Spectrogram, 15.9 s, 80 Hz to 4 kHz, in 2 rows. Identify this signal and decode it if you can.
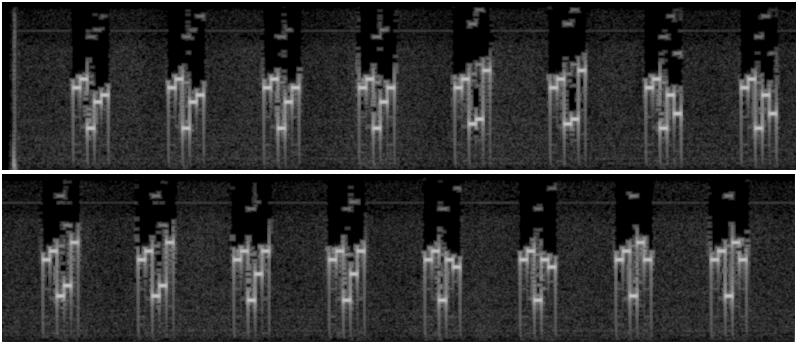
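Five-tone selective call (ZVEI), heard as quick runs of five tones, tones of about 70 ms. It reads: 89167 89167 89168 89168 89230 89230 89174 89174 89240 89240 89169 89169 89187 89187 89208 89208
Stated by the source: ZVEI five-tone selective call received on an SDR.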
